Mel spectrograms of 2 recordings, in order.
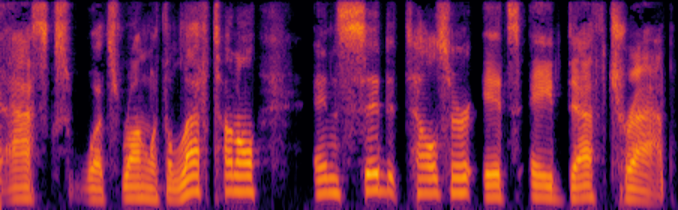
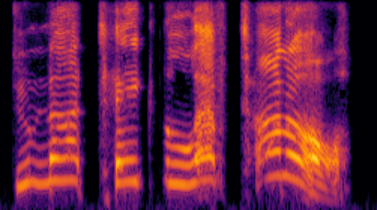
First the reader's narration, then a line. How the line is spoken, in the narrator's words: Sid radios, yelling at Teo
